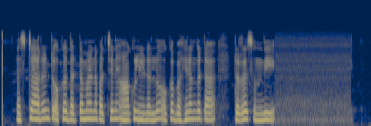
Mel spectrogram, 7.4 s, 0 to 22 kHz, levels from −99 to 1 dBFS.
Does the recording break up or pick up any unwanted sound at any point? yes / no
no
